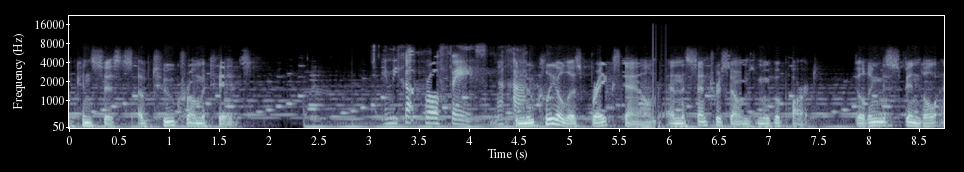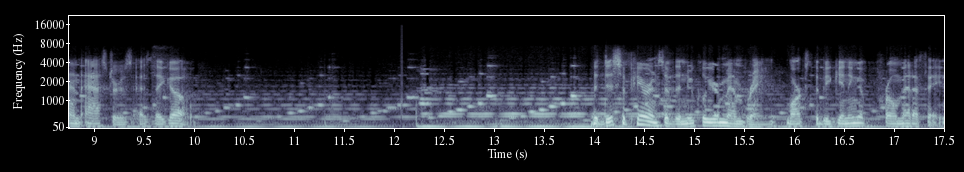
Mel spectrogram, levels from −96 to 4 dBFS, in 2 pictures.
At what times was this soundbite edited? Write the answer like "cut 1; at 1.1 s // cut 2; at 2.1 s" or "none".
none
